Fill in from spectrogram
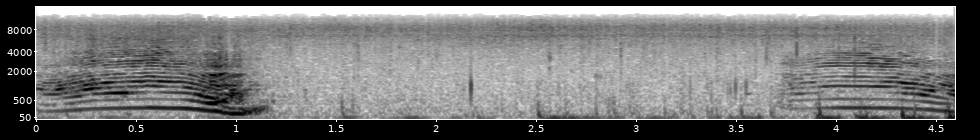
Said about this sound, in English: For over two decades, Professor Clark has been studying the acoustics of the ocean, including the songs of large whales, like these southern right whales he recorded off the coast of Argentina.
